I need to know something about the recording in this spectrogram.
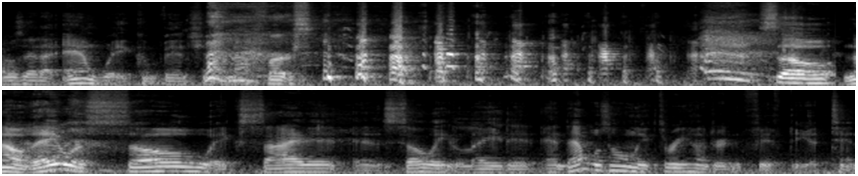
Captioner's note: laughter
